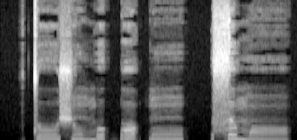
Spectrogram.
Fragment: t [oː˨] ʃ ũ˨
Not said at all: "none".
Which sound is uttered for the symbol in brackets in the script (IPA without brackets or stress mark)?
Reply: oː˨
